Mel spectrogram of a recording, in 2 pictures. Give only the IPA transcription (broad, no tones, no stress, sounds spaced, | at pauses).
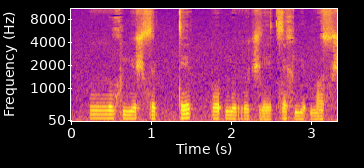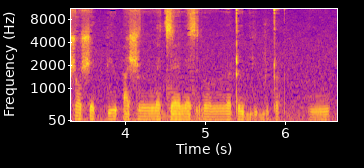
lː u x mʲ ɔ ʃ s ɯ ʈ tː e pː o ʔ n̪ u r u t͡ʃ l e t͡s ɛ x mʲ ɔ ʔ n̪ ɔ s ʃ ɔ ʃ e ʈ pʲ ɯ ʔ a ʃ lː ɛ d͡z ɛ l ɛ s r o lː ɤ ʈ ɯ bʲ ɯ bʲ u ʈ ɔ ʈ pː u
